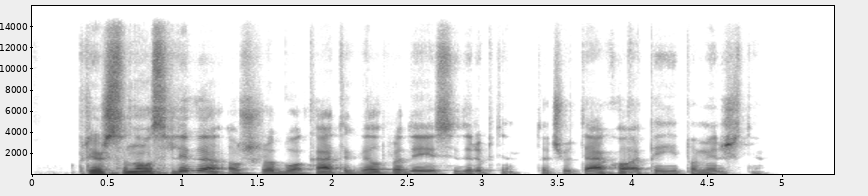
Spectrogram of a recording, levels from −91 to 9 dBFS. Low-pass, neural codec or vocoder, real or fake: 14.4 kHz; autoencoder, 48 kHz, 128 numbers a frame, DAC-VAE, trained on Japanese speech; fake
